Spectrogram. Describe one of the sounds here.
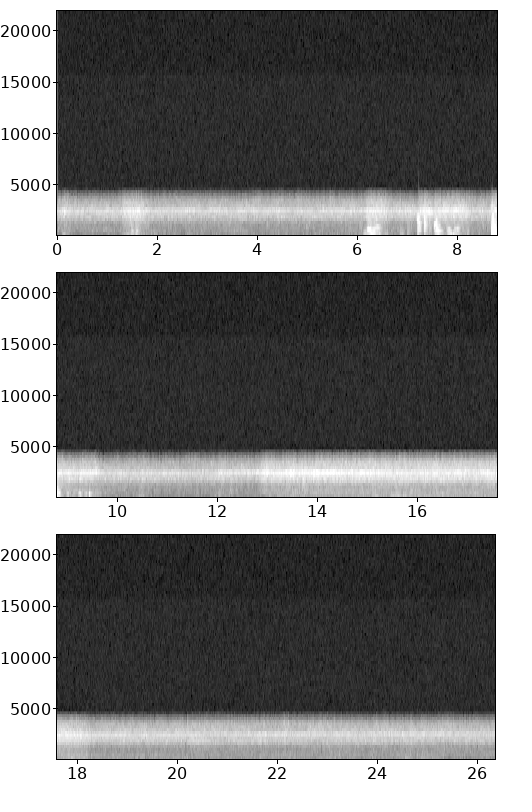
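Water runs from a shower hose.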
